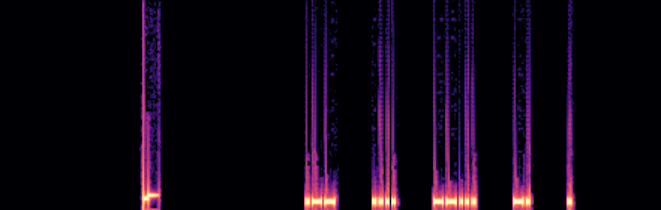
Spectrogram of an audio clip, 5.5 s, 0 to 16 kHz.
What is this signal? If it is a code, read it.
Morse code, heard as a keyed tone, about 42 wpm, spaced as for 20 wpm, 700 Hz. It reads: WH7NE
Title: USA Call Signs - 4x Character Spacing - 45wpm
